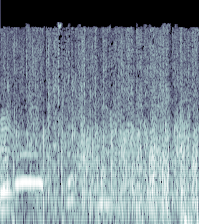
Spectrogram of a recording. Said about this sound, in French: Vous pouvez applaudir Marc-Antoine vrai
